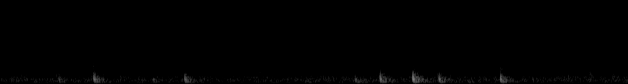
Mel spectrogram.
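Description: Faint strokes of a marker pen writing on a whiteboard: about seven short strokes, several of them close together in the second half.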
